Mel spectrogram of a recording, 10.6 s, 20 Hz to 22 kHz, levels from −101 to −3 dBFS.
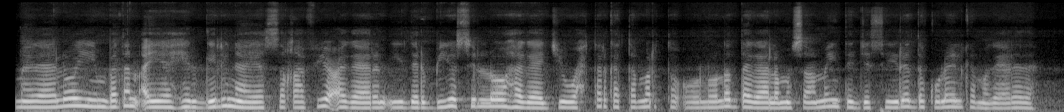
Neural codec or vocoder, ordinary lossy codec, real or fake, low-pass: none; none; real; 19.8 kHz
